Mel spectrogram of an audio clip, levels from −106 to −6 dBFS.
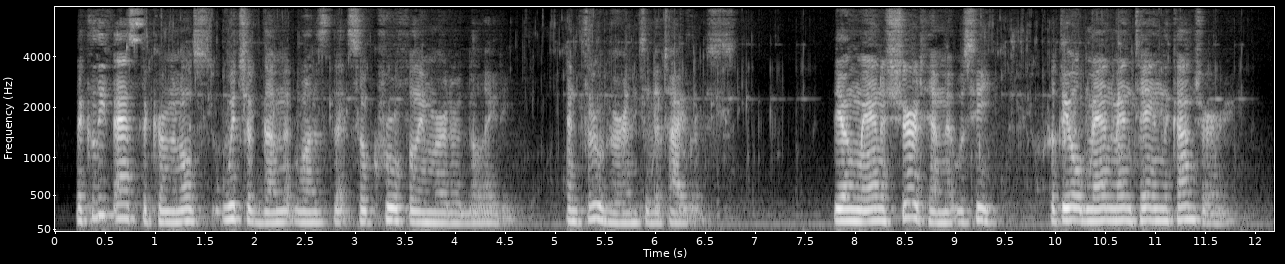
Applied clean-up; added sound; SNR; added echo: neural separator model SepFormer DNS4.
